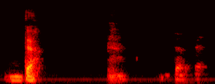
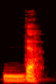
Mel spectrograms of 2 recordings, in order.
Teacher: It's your D, where you're kind of touching the tip of your tongue to the gums behind your central incisors on the upper. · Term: dal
